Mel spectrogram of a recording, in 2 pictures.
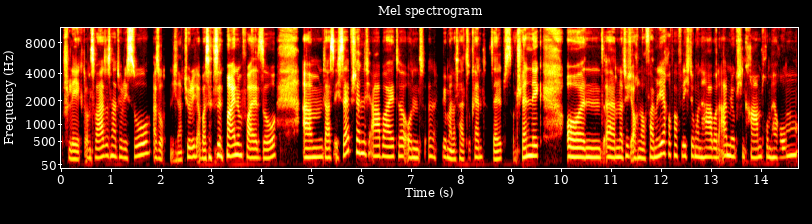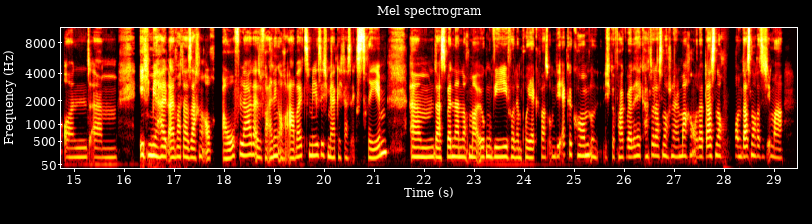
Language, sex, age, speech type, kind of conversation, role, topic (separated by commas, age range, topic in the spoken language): German, female, 35-39, conversation, advice, user, Wie kann ich aufhören, ständig „Ja“ zu sagen, wenn ich zu viele Verpflichtungen habe und keine Erholung finde?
